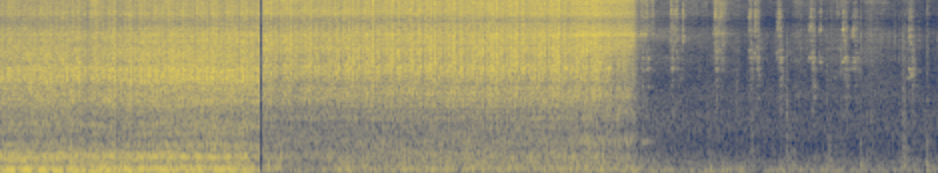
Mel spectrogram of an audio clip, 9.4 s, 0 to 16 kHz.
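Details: 1958 Oldsmobile barn find, first startup after long storage running off a temporary fuel tank/jerry can: engine catches and runs strong, fairly even for several seconds, then shuts down; healthy start, sooty exhaust.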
